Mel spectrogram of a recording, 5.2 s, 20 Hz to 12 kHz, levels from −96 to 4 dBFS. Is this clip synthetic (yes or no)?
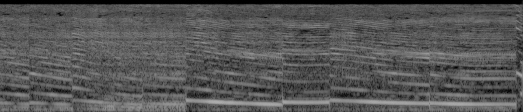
no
